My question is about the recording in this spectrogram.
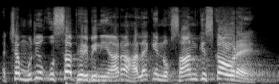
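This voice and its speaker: Middle-aged man, high pitched voice, amused chuckling storyteller, casual talk. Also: lively intonation, quick pace, a bit bright, faint music behind. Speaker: father telling a family story. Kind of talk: humorous anecdotal talk.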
